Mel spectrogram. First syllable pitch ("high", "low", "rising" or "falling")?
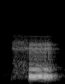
low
